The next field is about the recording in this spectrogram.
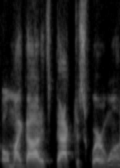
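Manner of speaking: normal talking voice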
